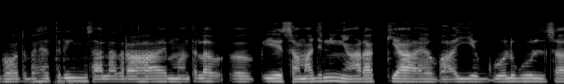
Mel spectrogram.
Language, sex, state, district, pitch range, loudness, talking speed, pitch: Hindi, male, Chhattisgarh, Kabirdham, 130-140 Hz, -27 LUFS, 210 wpm, 135 Hz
